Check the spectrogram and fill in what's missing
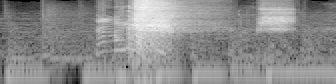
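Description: A single sharp human sneeze bursts out mid-clip, loud and close, with a faint quieter echo of breath after it over low background hum.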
